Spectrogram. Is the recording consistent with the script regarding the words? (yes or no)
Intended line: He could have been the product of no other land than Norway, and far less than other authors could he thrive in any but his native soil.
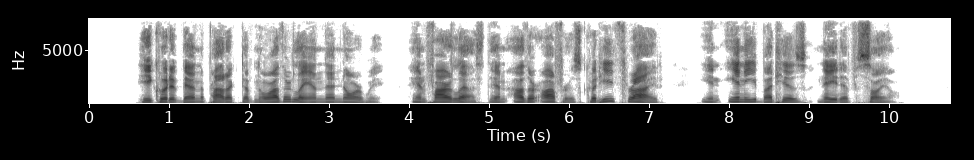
yes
